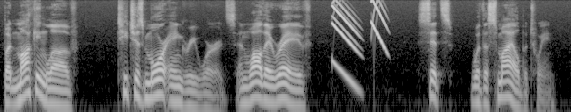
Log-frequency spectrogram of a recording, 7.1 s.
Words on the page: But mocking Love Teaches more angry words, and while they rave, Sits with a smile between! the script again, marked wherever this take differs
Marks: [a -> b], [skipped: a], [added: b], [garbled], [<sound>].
But mocking Love Teaches more angry words, and while they rave, [chirp] Sits with a smile between!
